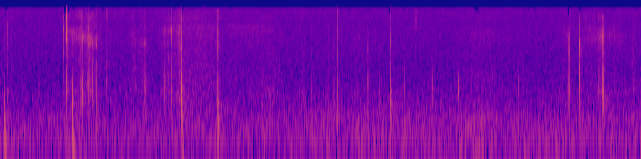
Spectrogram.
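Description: Long nails on both hands scratch and tap across a pink, flat eye mask with a clear plastic shell filled with small gel beads. Quiet, sharp clicks and bright, crisp scratches stand out against a soft, low rumbling background, each tap dying away almost instantly.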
